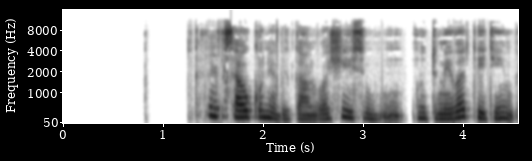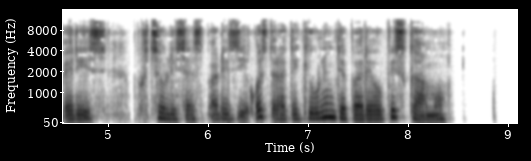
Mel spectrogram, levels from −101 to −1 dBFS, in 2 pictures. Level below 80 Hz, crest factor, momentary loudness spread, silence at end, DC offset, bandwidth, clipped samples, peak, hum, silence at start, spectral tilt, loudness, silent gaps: -56 dBFS; 20 dB; 10 LU; 0.7 s; under 0.1%; 11.5 kHz; under 0.1%; 0 dBFS; none; 1.45 s; -4.5 dB/octave; -18 LUFS; 3.45-3.49 s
